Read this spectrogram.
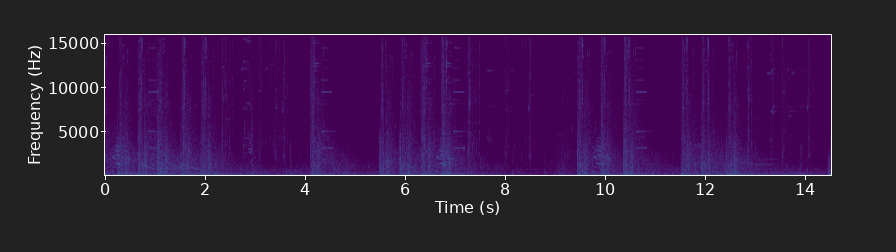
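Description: Gunshots fire in sharp, quick bursts.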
